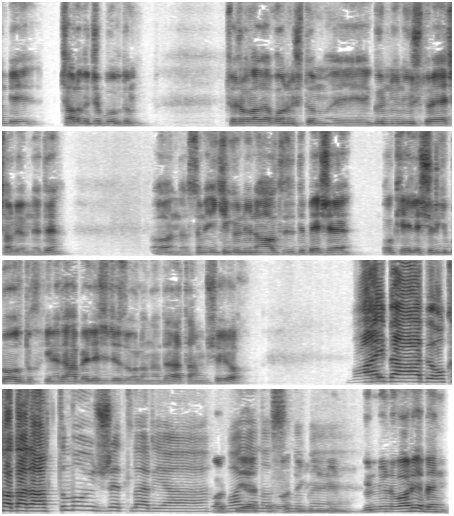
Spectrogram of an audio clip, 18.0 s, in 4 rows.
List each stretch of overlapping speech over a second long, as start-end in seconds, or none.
15.6-17.0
